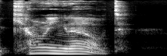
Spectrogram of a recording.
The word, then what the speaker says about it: carrying out: で、次のポイント、これ carrying out。これ carrying の G が発音されずに out とくっついて carrying out。そして out の T と A、これがリエゾンするとソフト D に変わる形で outer、 outer survey というふうになります。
